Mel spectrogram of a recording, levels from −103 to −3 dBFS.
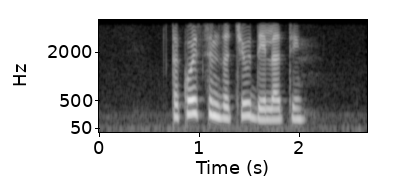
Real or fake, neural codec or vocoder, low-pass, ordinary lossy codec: real; none; 3.6 kHz; none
